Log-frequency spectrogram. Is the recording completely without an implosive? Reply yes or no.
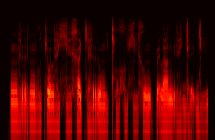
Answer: yes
